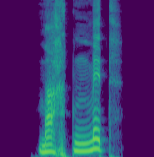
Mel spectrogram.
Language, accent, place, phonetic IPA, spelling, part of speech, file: German, Germany, Berlin, [ˌmaxtn̩ ˈmɪt], machten mit, verb, De-machten mit.ogg
- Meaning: inflection of mitmachen: 1. first/third-person plural preterite 2. first/third-person plural subjunctive II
